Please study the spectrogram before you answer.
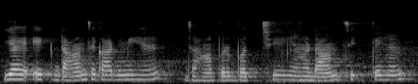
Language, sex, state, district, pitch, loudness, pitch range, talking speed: Hindi, female, Bihar, Gaya, 215 Hz, -26 LUFS, 190-230 Hz, 170 wpm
